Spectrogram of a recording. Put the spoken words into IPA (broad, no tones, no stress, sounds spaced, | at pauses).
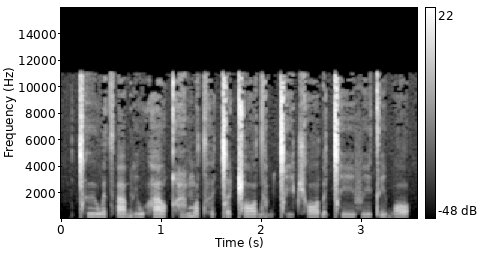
ǀʰ ɨː w ɘ t͡sʼ aː b iː w h a w qʰ i̤ m ɔ tʰ ɘ ǀ ɘ ǁ ɔː d a̤ b ǀʰ i̤ t͡ʃʰ ɔː ɗ ɐ ǀʰ iː f iː tʼ i b ɔː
